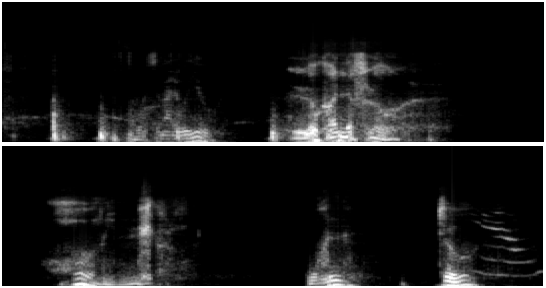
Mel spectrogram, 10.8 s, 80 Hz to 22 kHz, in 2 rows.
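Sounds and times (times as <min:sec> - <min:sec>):
speech: 0:01.5 - 0:02.2, 0:02.9 - 0:04.1, 0:06.1 - 0:07.0, 0:08.5 - 0:09.0, 0:09.8 - 0:10.2
cat meowing: 0:10.1 - 0:10.8.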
